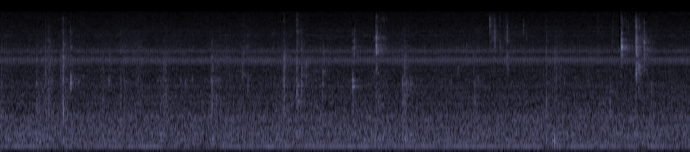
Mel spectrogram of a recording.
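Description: Chewing candy-shelled M&Ms with the mouth closed: scattered small crunches and clicks over a steady low hum and a faint high whine.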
